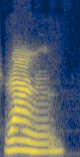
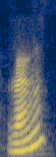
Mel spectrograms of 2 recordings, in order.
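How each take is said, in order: First: "run" drawn out with an open a, like "ran"; longer vowel. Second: "run" with a brief a sound; short vowel. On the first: Teacher comparing both forms by duration, long vowel. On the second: Teacher comparing both forms by duration, short vowel. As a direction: keep "run" short, lifting at the end. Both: Shown as a demonstration. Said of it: "La diferencia está en la duración".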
